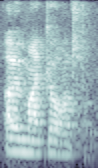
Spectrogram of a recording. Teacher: Coz we tend to end on a minor note, we go down, always go down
